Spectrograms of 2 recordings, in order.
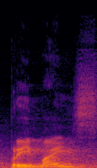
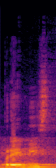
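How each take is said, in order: First: It ends with a long 'mize' sound. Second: It ends with a short 'miss' sound. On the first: It is used as a verb. "Verb होते ही इसका उच्चारण क्या हो जाएगा, प्रीमाइज हो जाएगा" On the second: It is used as a noun. "देखो ये प्रेमिस था"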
